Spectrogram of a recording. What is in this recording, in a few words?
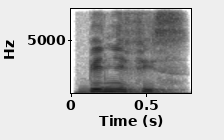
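"benefis", Azerbaijani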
